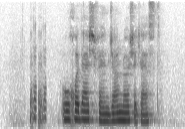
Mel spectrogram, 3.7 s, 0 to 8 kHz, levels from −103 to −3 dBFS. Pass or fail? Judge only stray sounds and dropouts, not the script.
fail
